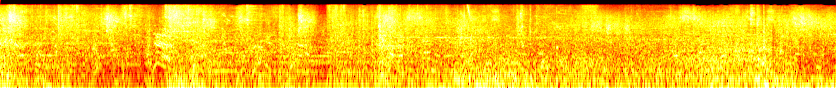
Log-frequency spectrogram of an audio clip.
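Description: Video game spells crackle and blast rapidly in a fight.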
